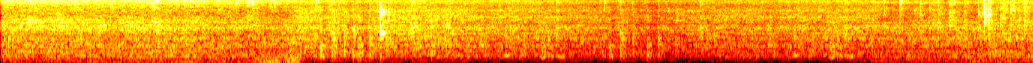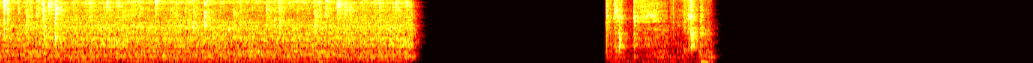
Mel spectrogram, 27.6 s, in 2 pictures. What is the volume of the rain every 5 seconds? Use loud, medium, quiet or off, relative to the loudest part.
loud, medium, loud, loud, off, off.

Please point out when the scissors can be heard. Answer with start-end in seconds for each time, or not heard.
4.7-6.0, 12.9-15.2, 21.9-23.3.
